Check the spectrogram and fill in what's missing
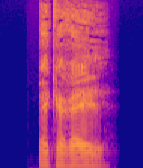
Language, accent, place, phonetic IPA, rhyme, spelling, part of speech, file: German, Germany, Berlin, [bɛkəˈʁɛl], -ɛl, Becquerel, noun, De-Becquerel.ogg
- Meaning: becquerel (unit of radioactivity)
